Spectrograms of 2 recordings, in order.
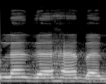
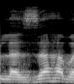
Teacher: سنیے گا وَلَوْ شَاءَ اللَّهُ لَذَهَبَ، لَذَهَبَ کو لَذَّهَبَ نہیں پڑھنا، ذال ہے نرمی کے ساتھ بغیر سیٹی کے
